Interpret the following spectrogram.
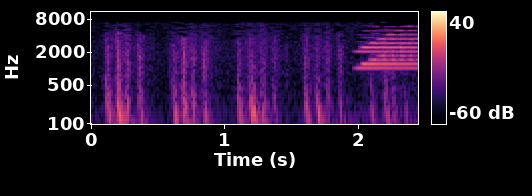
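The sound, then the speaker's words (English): Great heavy horses gallop with a ponderous, earth-shaking gait, their hooves pounding in a steady, thudding rhythm of several loud beats. A horse's high whinny rises just as the hoofbeats fade. “They could keep it up for hours, that ponderous, earth-shaking gallop.”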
